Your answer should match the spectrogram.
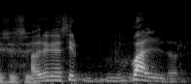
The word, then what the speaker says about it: Waldorf: Está bien, Waldorf. Igual, nosotros, claro, bueno, no, sí, es sí, que sí. Nosotros pronunciamos así, está bien, yo digo Waldorf porque sé que se dice como B, pero...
